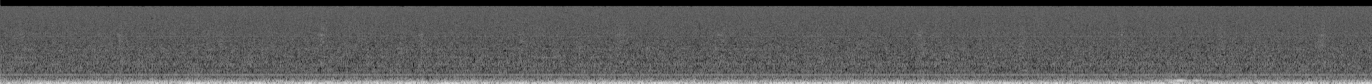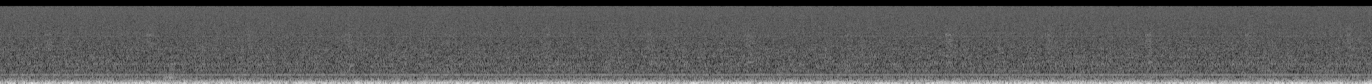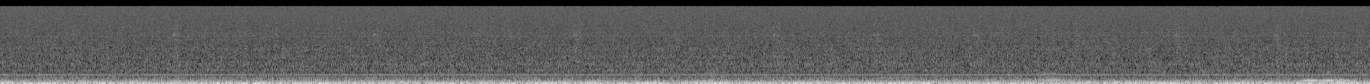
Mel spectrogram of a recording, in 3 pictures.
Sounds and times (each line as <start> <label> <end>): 0.0 High Pink Noise 41.1
11.5 interference 12.4
11.6 feedback 12.3
37.2 interference 38.6
37.6 feedback 38.4
39.8 interference 41.1
40.2 feedback 41.1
